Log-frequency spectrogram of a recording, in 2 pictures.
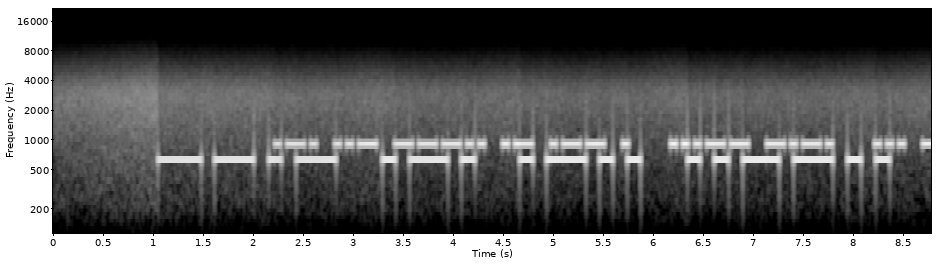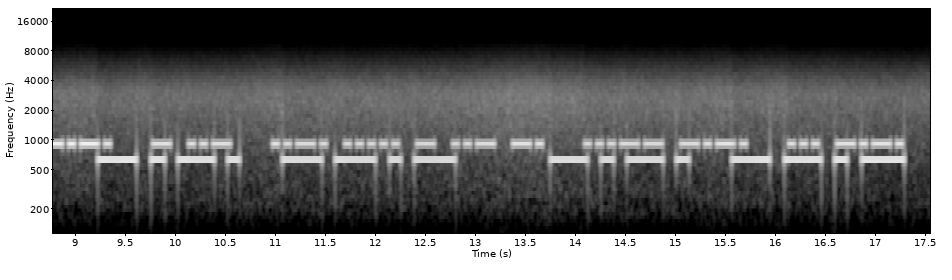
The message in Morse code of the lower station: QRL? CQ CQ

